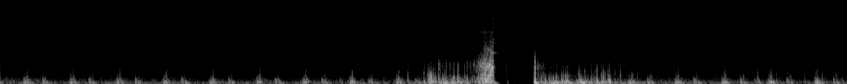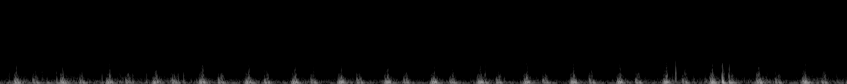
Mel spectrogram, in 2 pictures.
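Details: Normal heart sounds heard through a stethoscope at various chest positions: regular heartbeat thumps at about 65 beats a minute, with a brief scrape as the chest piece moves.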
